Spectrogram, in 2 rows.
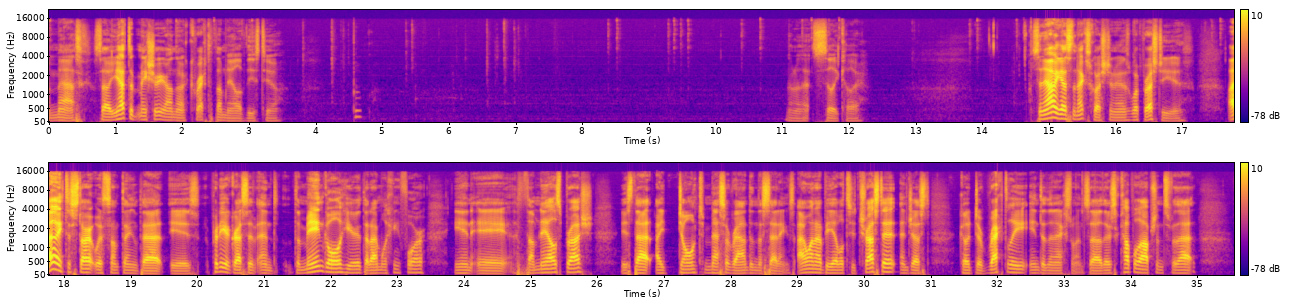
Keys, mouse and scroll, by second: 0.0 click, 1.1 click, 1.9 click, 2.5 click, 3.1 click, 4.2 alt+BackSpace, 6.8 alt+BackSpace, 8.5 click, 9.4 click, 9.6 click, 10.7 click, 11.5 click, 11.9 click, 13.9 click, 15.2 click, 16.3 b, 17.0 scroll, 17.6 right click, 20.9 click, 30.2 click, 33.8 click, 33.9 click, 35.4 F5.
